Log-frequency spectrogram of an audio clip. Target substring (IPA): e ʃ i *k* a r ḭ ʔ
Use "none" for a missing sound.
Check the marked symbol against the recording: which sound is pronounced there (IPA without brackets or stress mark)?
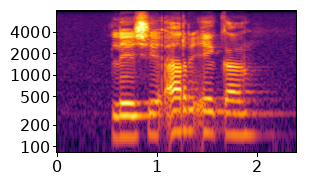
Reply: ʔ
